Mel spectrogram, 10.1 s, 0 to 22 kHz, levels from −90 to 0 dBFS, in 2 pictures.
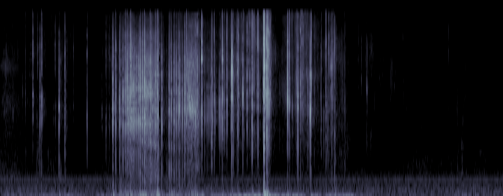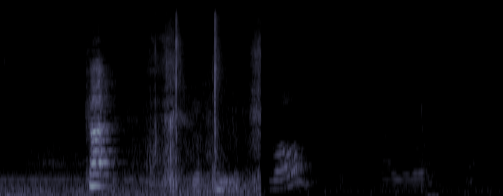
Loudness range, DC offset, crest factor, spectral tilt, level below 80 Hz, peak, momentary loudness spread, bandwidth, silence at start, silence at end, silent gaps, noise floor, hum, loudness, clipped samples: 21 LU; under 0.1%; 38 dB; 1 dB/octave; -58 dBFS; -4 dBFS; 28 LU; 17 kHz; 0.65 s; 2.45 s; none; -89 dBFS; none; -32 LUFS; under 0.1%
